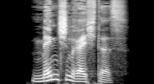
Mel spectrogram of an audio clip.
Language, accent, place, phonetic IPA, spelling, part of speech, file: German, Germany, Berlin, [ˈmɛnʃn̩ˌʁɛçtəs], Menschenrechtes, noun, De-Menschenrechtes.ogg
- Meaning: genitive singular of Menschenrecht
